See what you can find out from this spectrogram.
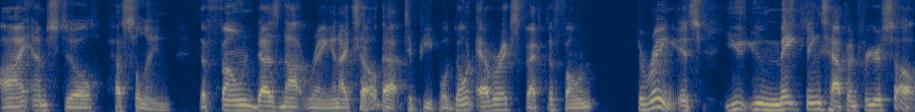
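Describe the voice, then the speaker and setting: A man with an unremarkable speaking voice talks at a medium pitch and a moderate pace, with lively intonation. The recording is very clean, with a silent background. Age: 60s. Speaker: salon school founder and motivational speaker. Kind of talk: podcast interview.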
